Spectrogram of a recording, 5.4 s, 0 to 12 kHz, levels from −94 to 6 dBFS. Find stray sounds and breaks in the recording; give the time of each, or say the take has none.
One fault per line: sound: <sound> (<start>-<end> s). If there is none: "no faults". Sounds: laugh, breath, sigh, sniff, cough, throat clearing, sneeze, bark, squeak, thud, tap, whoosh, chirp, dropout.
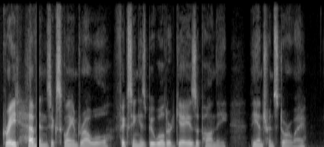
sound: dropout (0.6-0.7 s)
